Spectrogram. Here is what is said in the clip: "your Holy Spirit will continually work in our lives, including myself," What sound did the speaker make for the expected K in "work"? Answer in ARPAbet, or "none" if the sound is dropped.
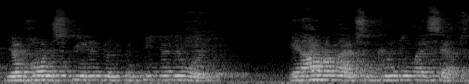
none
